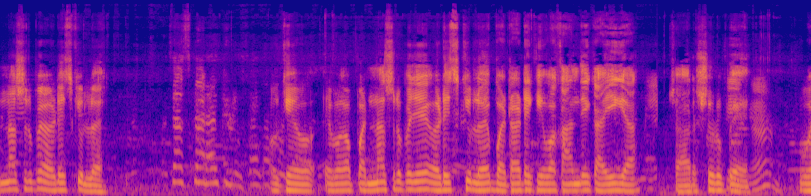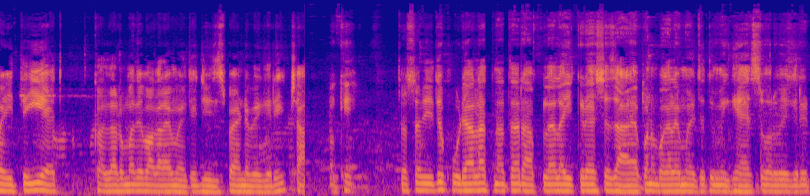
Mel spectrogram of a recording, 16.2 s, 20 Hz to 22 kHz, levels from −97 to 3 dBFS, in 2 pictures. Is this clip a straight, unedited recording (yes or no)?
no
